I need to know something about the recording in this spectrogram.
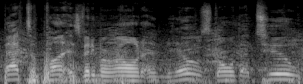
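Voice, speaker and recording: A young man with a hoarse, strained voice doing excitable live play-by-play commentary outdoors at a football game. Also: fairly high pitch, moderate pace. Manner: excitable, shouts on big plays. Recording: loud outdoor stadium crowd noise.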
